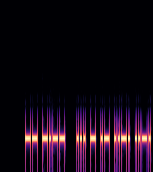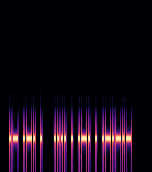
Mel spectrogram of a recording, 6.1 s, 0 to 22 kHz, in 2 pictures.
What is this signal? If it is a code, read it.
Morse code, heard as a keyed tone, about 34 wpm, 700 Hz. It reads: MY STAFF ARE HERE.
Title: Sentences from Top 1200 Words 35wpm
